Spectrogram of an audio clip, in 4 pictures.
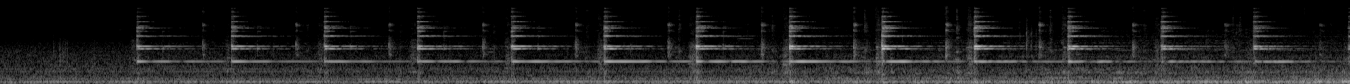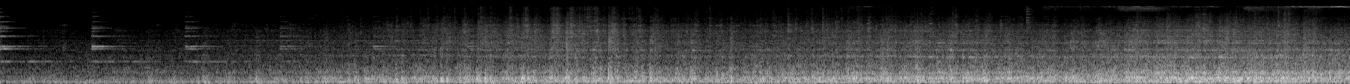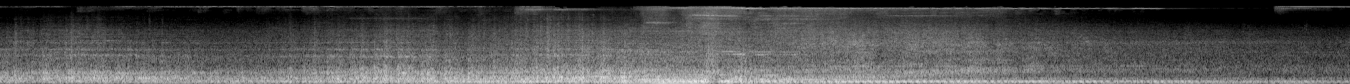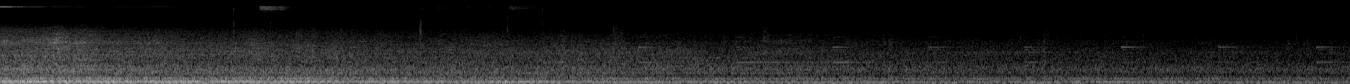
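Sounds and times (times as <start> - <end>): train passing on rails: 0.0 - 54.0
bell dinging: 1.4 - 15.8.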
